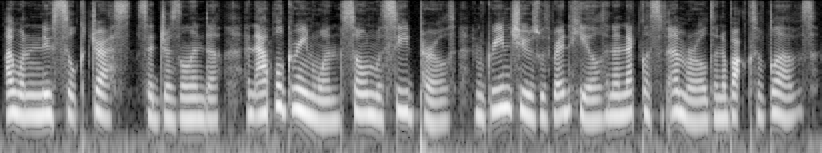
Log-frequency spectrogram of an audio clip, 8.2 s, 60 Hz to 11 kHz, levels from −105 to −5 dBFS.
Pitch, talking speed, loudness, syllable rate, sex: 215 Hz, 235 wpm, -18 LUFS, 5.5 syllables/s, female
